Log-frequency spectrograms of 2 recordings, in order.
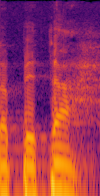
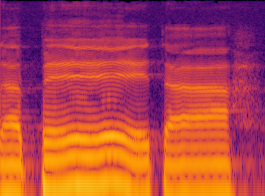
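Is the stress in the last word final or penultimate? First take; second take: final; penultimate. First: The stress falls on the final syllable. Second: The stress falls on the penultimate syllable. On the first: The speaker calls it wrong. "לא אומרים ופסח השם על הפתח" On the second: The speaker calls it right. "אלא ופסח השם על הפתח"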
